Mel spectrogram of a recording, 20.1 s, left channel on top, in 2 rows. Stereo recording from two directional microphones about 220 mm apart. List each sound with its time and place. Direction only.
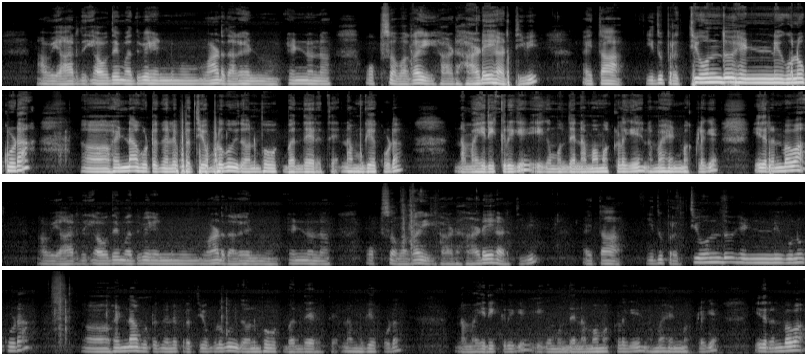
0.4 s speech: 40° left (ahead or behind)
11.0 s speech: 45° left (ahead or behind)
